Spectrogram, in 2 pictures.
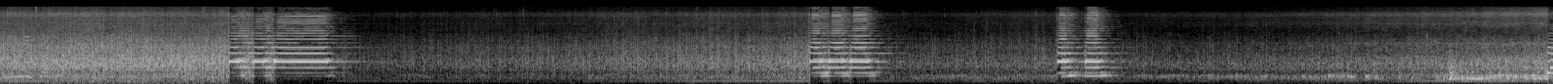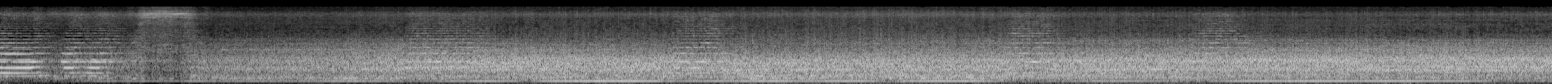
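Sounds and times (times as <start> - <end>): rain hiss: 0.0 - 31.0
train engine hum: 0.0 - 31.0
train horn blasts: 2.3 - 3.7, 8.1 - 9.0, 10.6 - 11.4, 15.5 - 17.1, 19.6 - 20.5, 22.2 - 23.0, 25.6 - 26.3, 27.4 - 28.2.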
